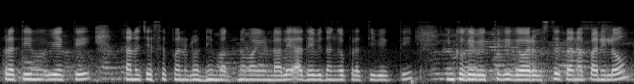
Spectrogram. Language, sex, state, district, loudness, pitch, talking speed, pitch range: Telugu, female, Telangana, Nalgonda, -17 LUFS, 225 Hz, 170 wpm, 215-240 Hz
